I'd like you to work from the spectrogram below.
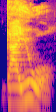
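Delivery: normal talking voice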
